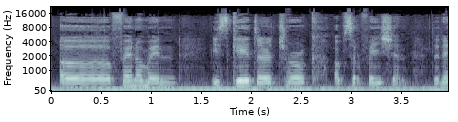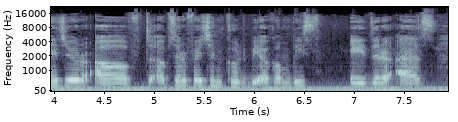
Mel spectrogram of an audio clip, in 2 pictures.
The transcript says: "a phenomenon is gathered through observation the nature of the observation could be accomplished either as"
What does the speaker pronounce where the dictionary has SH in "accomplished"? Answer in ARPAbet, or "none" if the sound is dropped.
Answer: S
